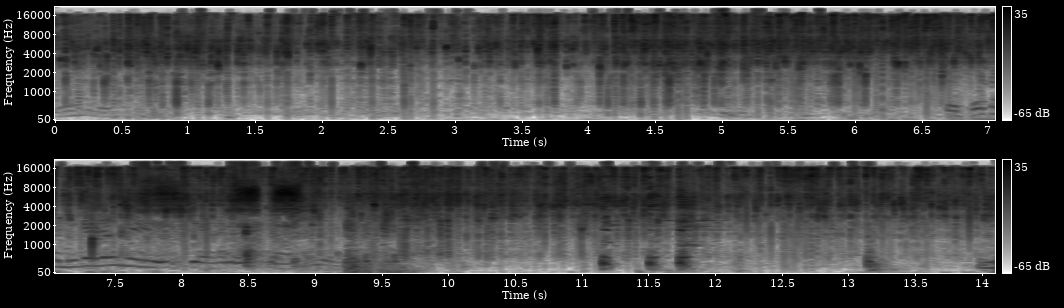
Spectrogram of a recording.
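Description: Mustard seeds pop and crackle in a little hot oil while tempering khaman, an irregular stream of sharp snaps and sizzles close by, with a person talking over it.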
